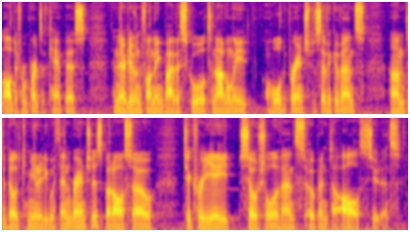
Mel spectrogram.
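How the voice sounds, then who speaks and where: Deep, smooth-voiced young man, measured. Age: young adult. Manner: measured, formal, leans on "you know". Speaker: graduating college senior. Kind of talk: interview answers.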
